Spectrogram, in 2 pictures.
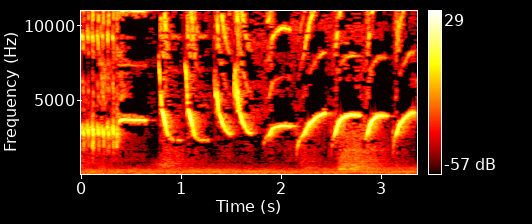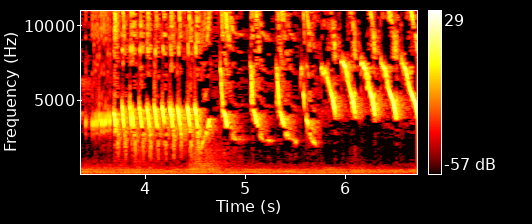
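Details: Canary song used to stimulate other canaries to sing: rapid varied phrases of high whistled notes, descending slurs and fast trills, with buzzy rattling passages and a steady low background hum.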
